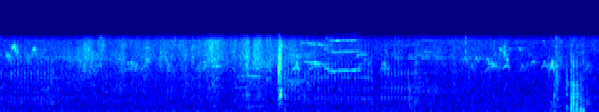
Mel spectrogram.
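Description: Quiet outdoor yard ambience: scattered light steps and rustles with a few faint, short bird chirps, and a louder scuff about half a second before the end.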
